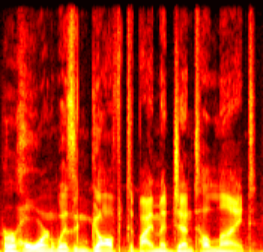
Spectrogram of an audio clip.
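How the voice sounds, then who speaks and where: Guy narrating a fantasy story, kinda deep voice, music playing behind him. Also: steady tone, moderate pace. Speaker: fan fiction reader, narrator. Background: background music.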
